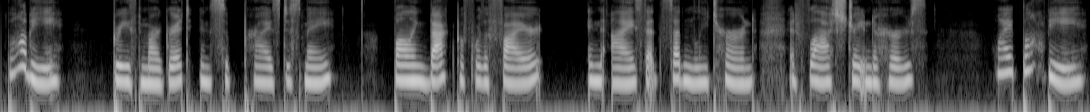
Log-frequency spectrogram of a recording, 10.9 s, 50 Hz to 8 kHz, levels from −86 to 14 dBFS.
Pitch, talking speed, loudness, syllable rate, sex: 210 Hz, 130 wpm, -19 LUFS, 4.9 syllables/s, female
